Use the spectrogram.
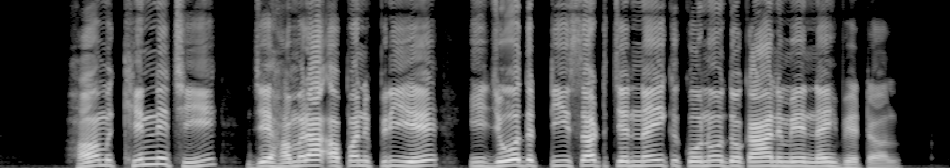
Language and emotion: Maithili, sad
